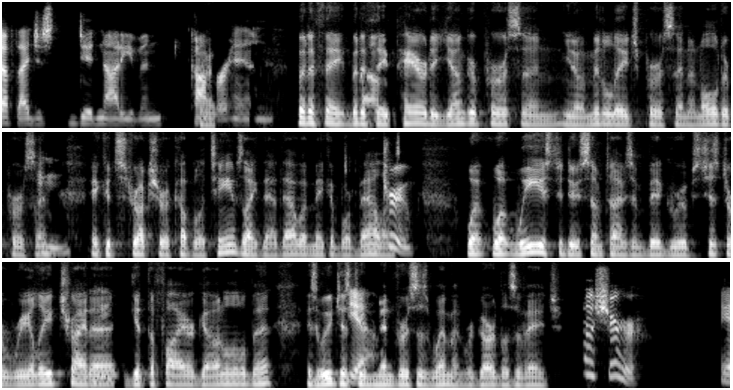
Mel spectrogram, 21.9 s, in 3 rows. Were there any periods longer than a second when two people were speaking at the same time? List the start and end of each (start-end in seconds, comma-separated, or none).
none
